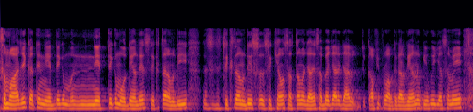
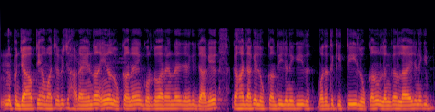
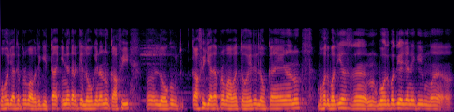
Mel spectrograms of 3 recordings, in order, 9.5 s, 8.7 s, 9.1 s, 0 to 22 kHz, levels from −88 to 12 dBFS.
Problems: none marked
